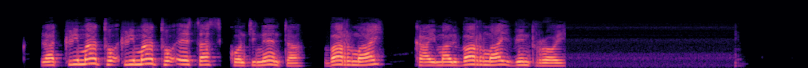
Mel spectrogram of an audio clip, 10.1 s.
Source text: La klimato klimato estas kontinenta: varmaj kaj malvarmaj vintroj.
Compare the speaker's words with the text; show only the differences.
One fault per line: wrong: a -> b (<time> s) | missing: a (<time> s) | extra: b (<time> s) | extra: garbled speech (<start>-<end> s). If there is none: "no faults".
no faults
